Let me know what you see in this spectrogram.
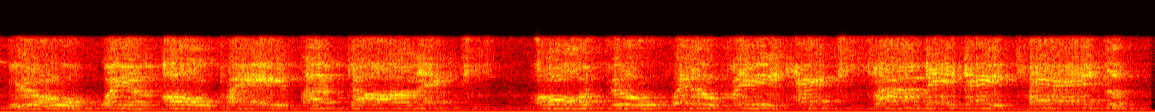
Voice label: Dalek Voice; scifi; star wars; mobs scifi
